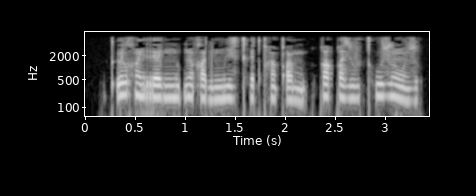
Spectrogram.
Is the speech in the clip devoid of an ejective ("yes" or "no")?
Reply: no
